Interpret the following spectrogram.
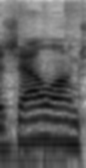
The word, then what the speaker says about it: Syaoran: which brings us to leisure on or a shower run or shaolong yeah shaolong should be the right pronunciation first brought into Cardcaptor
